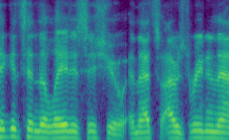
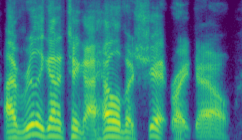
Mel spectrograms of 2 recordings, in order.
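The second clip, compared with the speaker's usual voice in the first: mock the hero voice on a crude line; mock Superman voice; 2 semitones lower, 4 dB louder than usual. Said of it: "They're like".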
